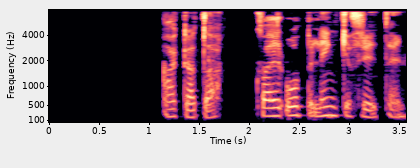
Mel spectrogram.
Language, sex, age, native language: Icelandic, female, 12, Icelandic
